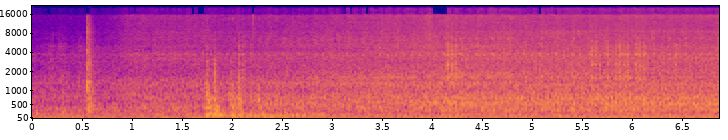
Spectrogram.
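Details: 2008 Acura TL 3.2L, about 105k miles: light, irregular rattle and loose taps at steady idle from the passenger side near the serpentine belt, starting whenever the AC fan kicks on; source not pinned down.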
